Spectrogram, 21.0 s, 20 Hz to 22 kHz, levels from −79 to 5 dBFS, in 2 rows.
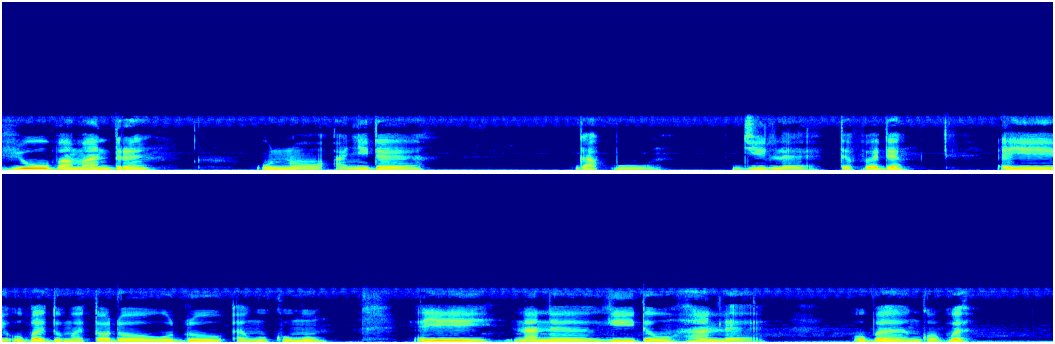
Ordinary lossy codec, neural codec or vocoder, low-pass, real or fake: AAC, 32 kbps; none; 7.2 kHz; real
